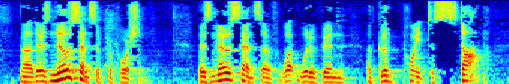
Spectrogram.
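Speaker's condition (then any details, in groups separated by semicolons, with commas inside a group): No condition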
